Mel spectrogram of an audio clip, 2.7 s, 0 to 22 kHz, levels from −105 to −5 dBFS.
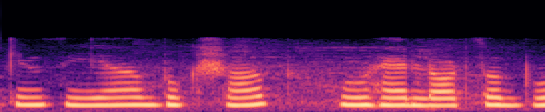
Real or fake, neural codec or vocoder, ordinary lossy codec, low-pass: real; none; none; 5.4 kHz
